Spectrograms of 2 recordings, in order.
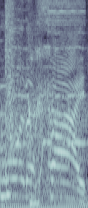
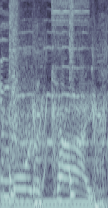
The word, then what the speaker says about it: Mordechai: And boy, you oughta know if you see me pronounce my name Mordechai. Because I hate it when people call me Mordechai. You gotta say my name like something's in your throat.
